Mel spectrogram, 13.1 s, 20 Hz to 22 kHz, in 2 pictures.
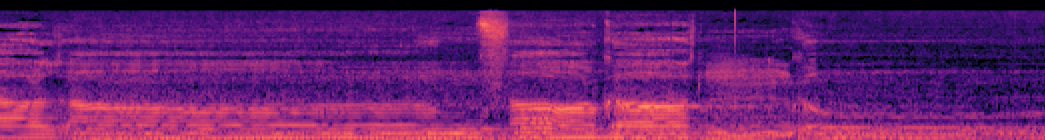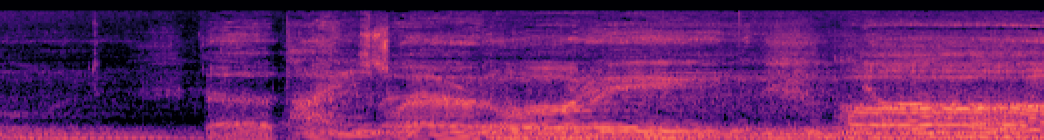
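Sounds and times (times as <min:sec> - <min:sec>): deep male voices chanting: 0:00.0 - 0:13.0.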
